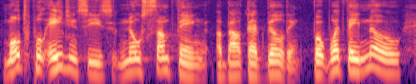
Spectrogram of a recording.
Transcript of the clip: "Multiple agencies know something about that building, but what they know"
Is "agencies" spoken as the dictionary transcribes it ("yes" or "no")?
yes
